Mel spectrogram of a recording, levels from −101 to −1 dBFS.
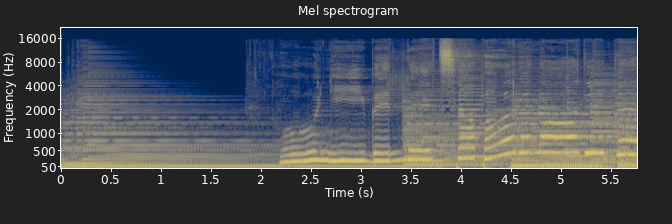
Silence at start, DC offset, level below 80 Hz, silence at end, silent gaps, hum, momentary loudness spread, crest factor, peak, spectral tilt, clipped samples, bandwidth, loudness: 0 s; under 0.1%; -32 dBFS; 0 s; none; none; 14 LU; 14 dB; -8 dBFS; -6 dB/octave; under 0.1%; 16 kHz; -22 LUFS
